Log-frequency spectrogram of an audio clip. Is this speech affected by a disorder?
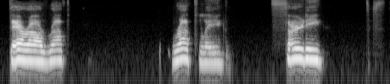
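Yes: ALS; seventh year of disease.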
